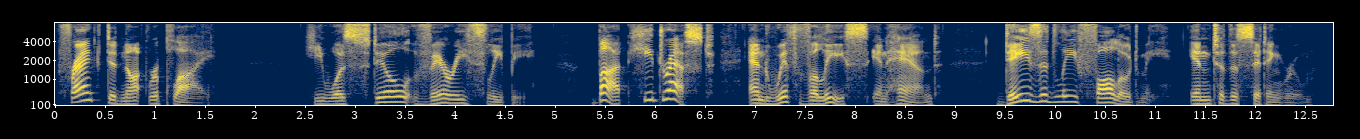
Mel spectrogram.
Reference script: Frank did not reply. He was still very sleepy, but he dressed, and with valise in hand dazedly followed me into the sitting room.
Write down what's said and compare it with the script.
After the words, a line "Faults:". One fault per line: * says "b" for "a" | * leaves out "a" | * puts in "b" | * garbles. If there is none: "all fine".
Frank did not reply. He was still very sleepy, but he dressed, and with valise in hand dazedly followed me into the sitting room.
Faults:
all fine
